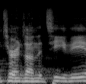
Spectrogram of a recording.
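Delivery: ordinary talk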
